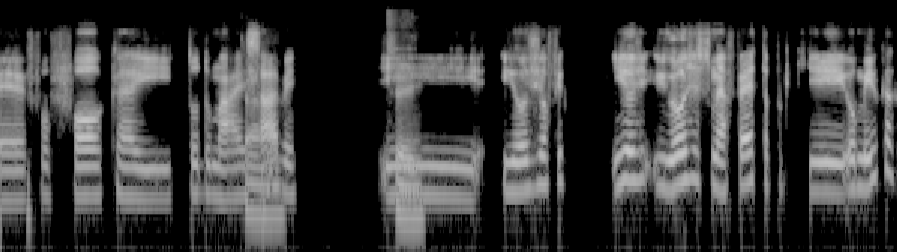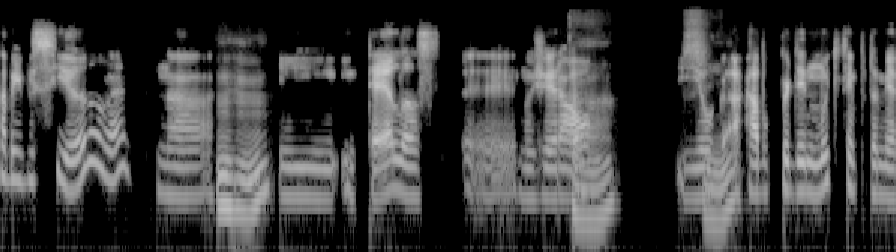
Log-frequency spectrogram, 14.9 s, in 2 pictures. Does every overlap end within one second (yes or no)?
yes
